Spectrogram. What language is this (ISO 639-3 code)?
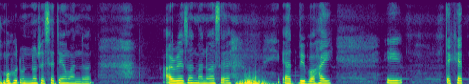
asm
